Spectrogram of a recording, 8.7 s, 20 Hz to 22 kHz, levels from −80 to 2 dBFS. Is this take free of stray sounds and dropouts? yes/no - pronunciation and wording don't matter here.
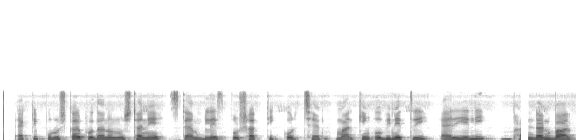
no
